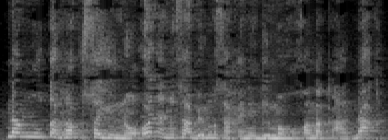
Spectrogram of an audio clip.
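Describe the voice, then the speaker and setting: A woman performing comic family skits, switching quickly between bickering characters. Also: on the high side, lively intonation, darkish tone, faint music behind. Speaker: comedy sketch creator.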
